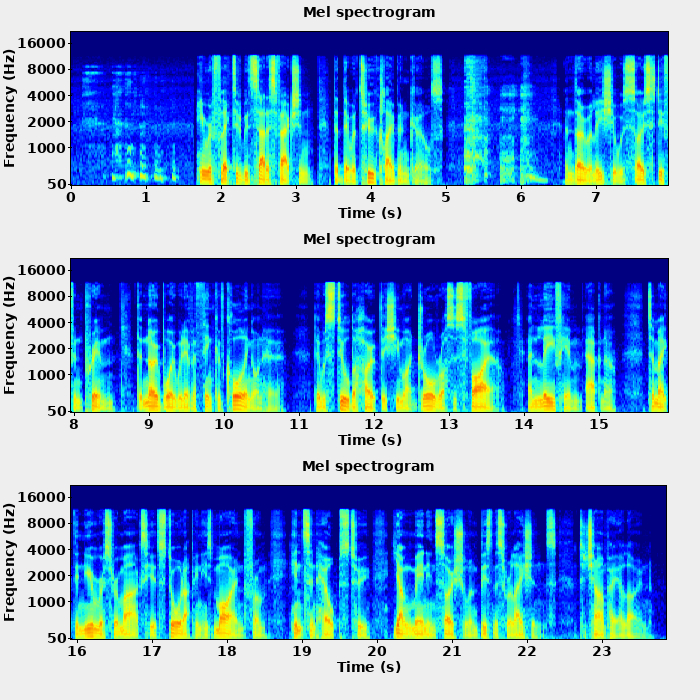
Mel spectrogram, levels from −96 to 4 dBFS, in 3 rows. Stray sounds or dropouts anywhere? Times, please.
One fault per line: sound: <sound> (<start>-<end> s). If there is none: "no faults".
sound: laugh (0.1-1.5 s)
sound: throat clearing (5.2-6.4 s)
